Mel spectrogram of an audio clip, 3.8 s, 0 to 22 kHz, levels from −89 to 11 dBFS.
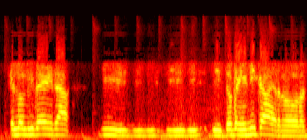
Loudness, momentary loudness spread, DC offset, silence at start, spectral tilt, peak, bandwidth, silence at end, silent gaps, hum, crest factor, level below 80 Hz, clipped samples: -12 LUFS; 10 LU; under 0.1%; 0.1 s; -7.5 dB/octave; -2 dBFS; 11 kHz; 0 s; none; none; 10 dB; -42 dBFS; under 0.1%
